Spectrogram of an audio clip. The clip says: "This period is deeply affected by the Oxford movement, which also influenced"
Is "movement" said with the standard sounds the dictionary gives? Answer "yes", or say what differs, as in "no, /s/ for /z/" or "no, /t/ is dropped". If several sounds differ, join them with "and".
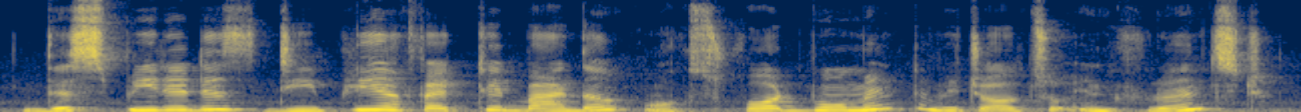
no, /v/ is dropped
